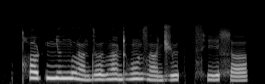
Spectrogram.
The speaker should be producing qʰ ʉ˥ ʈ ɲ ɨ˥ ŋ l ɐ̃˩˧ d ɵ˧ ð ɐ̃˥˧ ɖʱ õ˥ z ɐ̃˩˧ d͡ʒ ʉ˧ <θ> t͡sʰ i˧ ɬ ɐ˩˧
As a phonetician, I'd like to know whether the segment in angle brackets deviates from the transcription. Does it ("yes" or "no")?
no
